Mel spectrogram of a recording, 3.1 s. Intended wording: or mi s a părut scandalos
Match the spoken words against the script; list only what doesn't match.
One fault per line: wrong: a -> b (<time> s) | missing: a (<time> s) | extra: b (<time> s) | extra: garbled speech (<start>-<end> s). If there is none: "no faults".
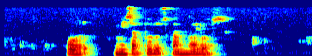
no faults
